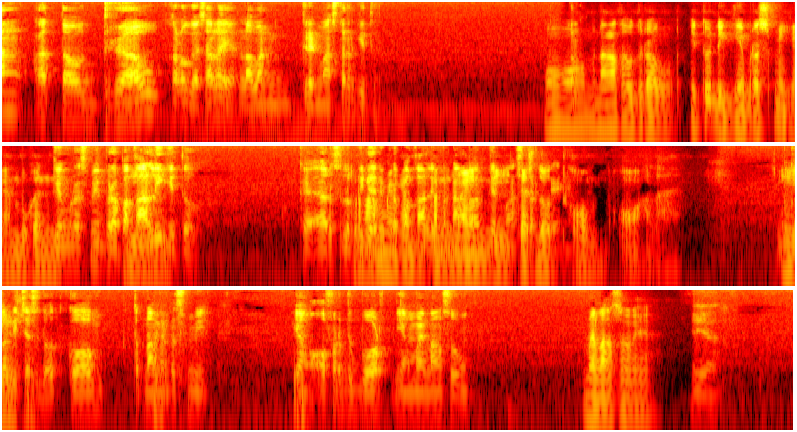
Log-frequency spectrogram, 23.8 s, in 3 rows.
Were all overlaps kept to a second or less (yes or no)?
no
